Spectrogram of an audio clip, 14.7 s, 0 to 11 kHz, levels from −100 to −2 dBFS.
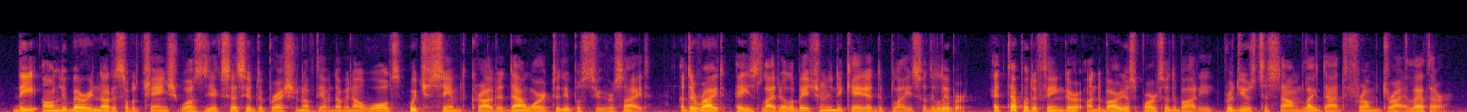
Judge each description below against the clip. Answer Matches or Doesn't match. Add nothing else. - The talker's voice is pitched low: Matches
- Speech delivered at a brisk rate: Matches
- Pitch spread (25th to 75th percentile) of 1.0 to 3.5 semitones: Doesn't match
